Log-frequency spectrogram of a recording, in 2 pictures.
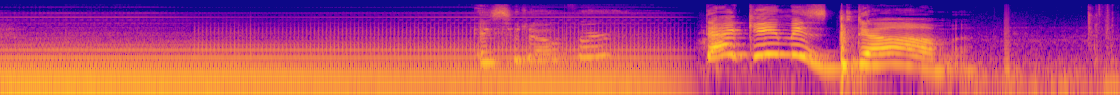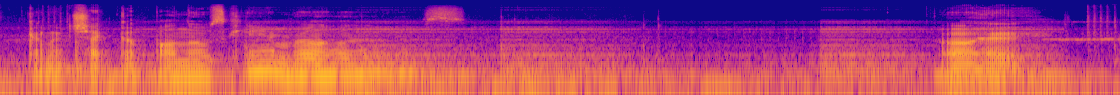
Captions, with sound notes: - (in game: static buzzing) - Is it over? That game is dumb! (singsong) Gonna check up on those cameras. Oh, hey.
